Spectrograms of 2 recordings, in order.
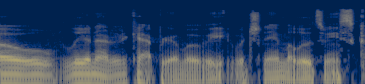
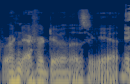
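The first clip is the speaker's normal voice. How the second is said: normal talking voice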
